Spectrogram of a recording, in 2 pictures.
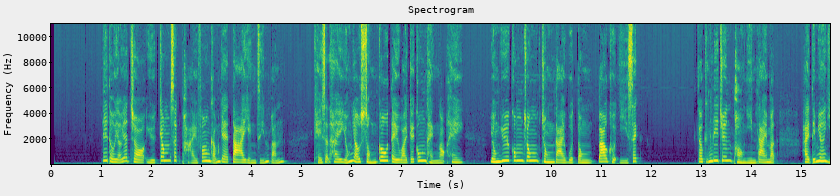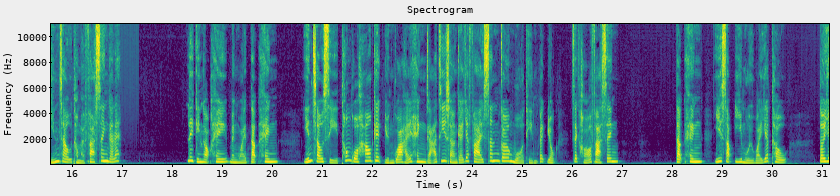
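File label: Cantonese, audio guide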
